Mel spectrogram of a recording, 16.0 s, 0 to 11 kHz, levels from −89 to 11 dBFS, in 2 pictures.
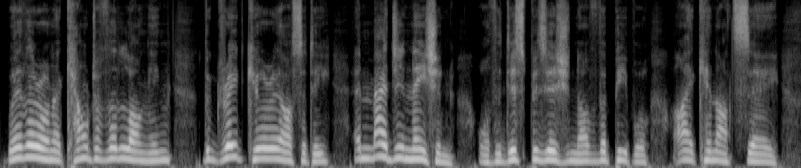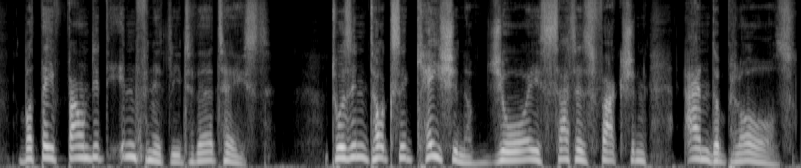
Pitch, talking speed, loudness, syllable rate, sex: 170 Hz, 125 wpm, -19 LUFS, 4.7 syllables/s, male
